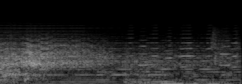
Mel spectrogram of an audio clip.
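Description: Cartoon sound effect of water splashing as a cage-like bubble bursts up through the surface, loudest just at the start and fading over about a second, over orchestral background music.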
